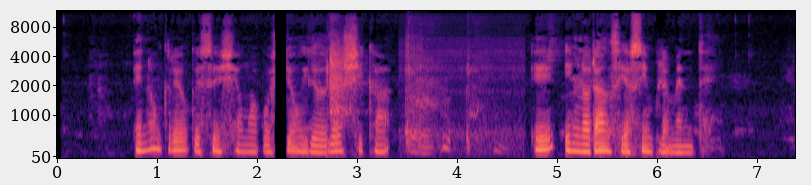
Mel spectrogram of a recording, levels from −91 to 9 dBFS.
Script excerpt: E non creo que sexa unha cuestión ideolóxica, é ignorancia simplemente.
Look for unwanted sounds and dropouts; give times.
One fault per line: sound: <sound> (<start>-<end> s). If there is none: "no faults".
sound: dropout (2.2-2.3 s)
sound: cough (3.5-4.5 s)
